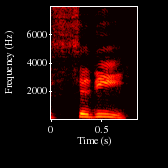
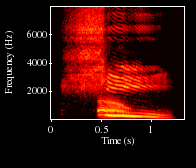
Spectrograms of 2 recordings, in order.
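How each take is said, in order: First: The word is said with two syllables. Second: The word is said with one syllable. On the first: The speaker calls it wrong. "I'm pronouncing it wrong" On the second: The speaker calls it right. "is just pronounced she"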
